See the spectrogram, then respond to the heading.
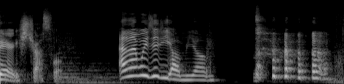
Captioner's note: laughs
